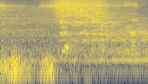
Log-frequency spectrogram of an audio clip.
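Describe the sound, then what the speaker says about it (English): Brakes on a Class A motorhome give a brief high squeal as the vehicle rolls slowly, following a couple of low thumps and a faint hiss. "our brakes squeak a lot"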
